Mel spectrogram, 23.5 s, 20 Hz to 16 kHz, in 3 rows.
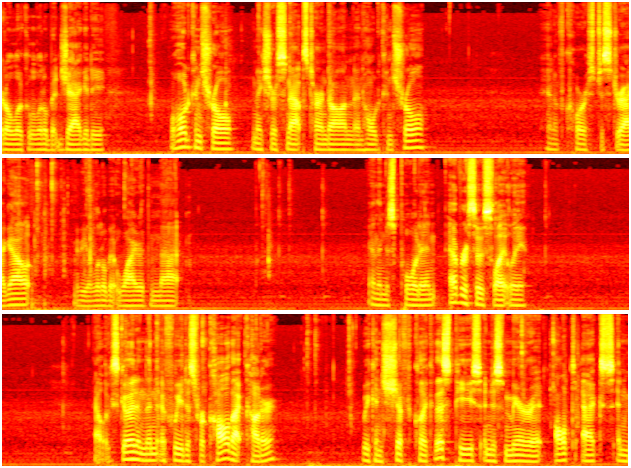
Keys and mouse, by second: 3.5 click, 4.8-8.4 ctrl+drag, 8.4 Escape, 9.4-14.1 ctrl+drag, 14.6-16.4 middle drag, 17.0 middle click, 17.6 shift+middle drag, 18.1 q, 20.5 shift+click, 21.0 middle click, 21.4-21.9 middle drag, 22.6 alt+x.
